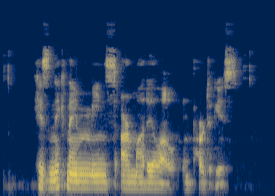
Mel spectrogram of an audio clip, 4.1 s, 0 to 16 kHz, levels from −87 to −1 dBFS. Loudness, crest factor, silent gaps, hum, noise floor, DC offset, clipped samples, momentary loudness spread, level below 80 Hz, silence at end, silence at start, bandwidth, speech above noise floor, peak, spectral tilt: -20 LUFS; 18 dB; none; none; -51 dBFS; under 0.1%; under 0.1%; 12 LU; -50 dBFS; 0.6 s; 0.55 s; 7.4 kHz; 32 dB; -2 dBFS; -4.5 dB/octave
